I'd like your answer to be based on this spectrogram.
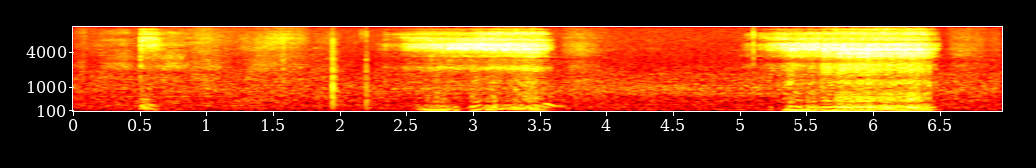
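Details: Two long, harsh, rattling snores about three seconds apart, each about a second long with a hissy airy edge, from a sleeping man; snoring.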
